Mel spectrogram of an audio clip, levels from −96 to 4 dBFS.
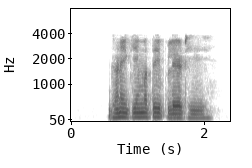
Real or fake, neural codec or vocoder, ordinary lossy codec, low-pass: real; none; AAC, 16 kbps; 7.2 kHz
